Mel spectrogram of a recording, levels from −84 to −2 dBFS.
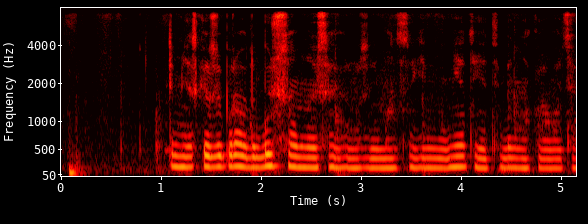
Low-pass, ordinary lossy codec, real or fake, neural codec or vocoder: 7.2 kHz; none; real; none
